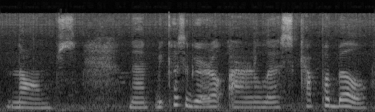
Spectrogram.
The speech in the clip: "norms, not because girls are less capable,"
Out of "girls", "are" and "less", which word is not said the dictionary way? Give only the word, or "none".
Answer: girls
